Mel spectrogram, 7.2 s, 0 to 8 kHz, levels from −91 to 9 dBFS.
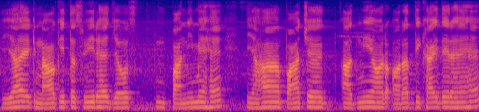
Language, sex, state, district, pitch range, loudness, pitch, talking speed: Hindi, male, Chhattisgarh, Bilaspur, 130-140 Hz, -24 LUFS, 135 Hz, 160 wpm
